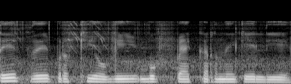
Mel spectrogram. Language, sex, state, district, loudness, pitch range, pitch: Hindi, male, Chhattisgarh, Korba, -14 LUFS, 120-130 Hz, 125 Hz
